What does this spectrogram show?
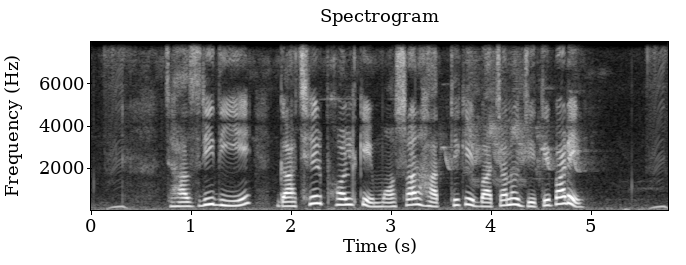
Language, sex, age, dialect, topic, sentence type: Bengali, female, 18-24, Rajbangshi, agriculture, question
